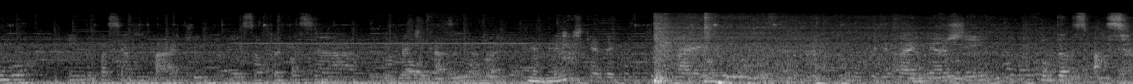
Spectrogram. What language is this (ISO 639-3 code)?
por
